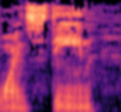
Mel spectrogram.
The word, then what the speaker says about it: Weinstein: the whole Weinstein, or if some people might pronounce it Weinstein,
